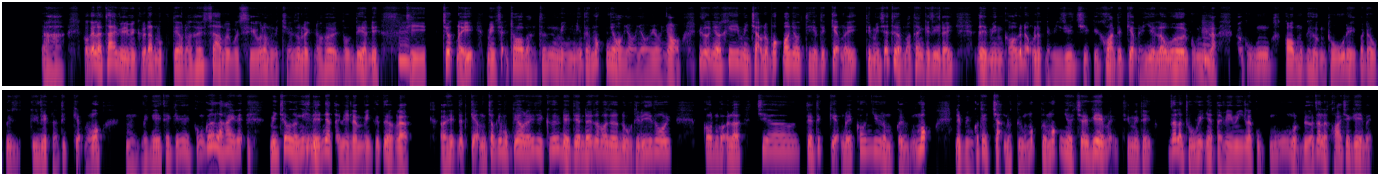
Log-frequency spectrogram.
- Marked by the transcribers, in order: tapping; laugh
- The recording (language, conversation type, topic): Vietnamese, advice, Làm sao để tiết kiệm tiền mỗi tháng khi tôi hay tiêu xài không kiểm soát?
